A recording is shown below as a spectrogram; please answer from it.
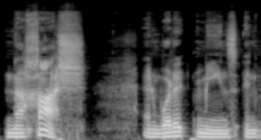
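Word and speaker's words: נחש: Let us take a look at the word serpent in Hebrew, pronounced Nachash, and what it means in Gematria.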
